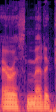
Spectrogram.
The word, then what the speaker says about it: arithmetic: So that's how we pronounce that word right there, arithmetic in this case. It's an adjective.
